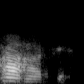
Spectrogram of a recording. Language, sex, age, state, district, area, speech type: Hindi, male, 45-60, Uttar Pradesh, Prayagraj, rural, conversation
